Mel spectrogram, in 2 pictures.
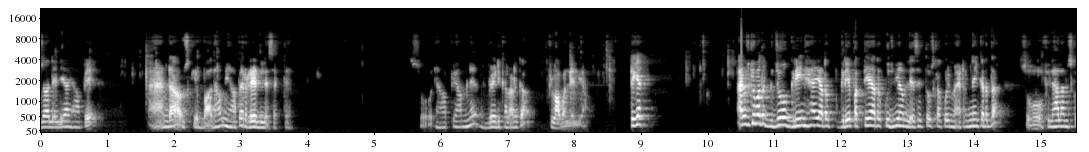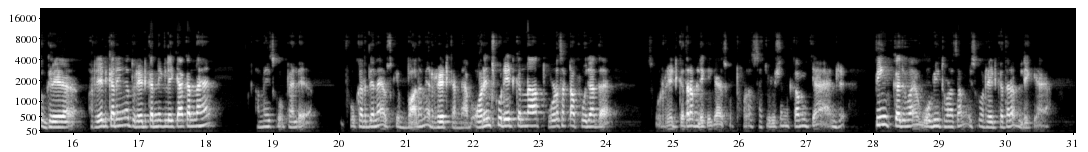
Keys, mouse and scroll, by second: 0.3 click, 1.3 alt+BackSpace, 2.4 v, 2.7 click, 3.7 w, 4.2 click, 7.3 click, 7.7 alt+BackSpace, 8.0 ctrl+d, 8.3 space, 8.7 ctrl+click, 9.4 v, 9.6 ctrl+space, 9.8 ctrl+click, 10.0 v, 11.7 click, 12.2 w, 12.4 click, 13.9 ctrl+d, 14.9 click, 18.8 click, 23.4-31.0 drag.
